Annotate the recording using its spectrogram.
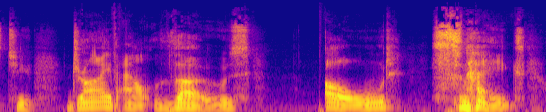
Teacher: these are single syllable words but they really sound longer than a single syllable normally would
